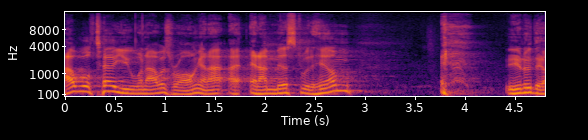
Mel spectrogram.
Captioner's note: chuckles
